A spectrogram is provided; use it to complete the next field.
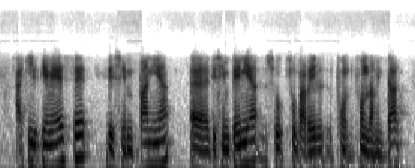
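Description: A man's medium-pitched voice at a very slow pace, with ordinary pitch variation and very even loudness. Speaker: neuroscience researcher. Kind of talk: radio interview.

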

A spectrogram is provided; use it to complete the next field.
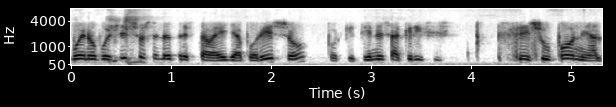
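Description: The recording is dry and close with no echo as a woman speaks at a moderate pace. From Madrid, Spain. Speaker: novelist. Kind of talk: interview.

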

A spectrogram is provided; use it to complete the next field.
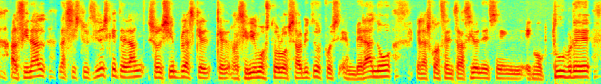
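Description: A man with a plain, everyday voice talks fairly quickly at a fairly high pitch, his intonation fairly even. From Asturias, Spain. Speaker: former football referee. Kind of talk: radio interview.

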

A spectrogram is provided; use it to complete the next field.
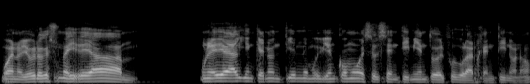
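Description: Talking very fast, a man keeps a medium pitch with ordinary pitch variation. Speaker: football correspondent. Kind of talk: casual chat.

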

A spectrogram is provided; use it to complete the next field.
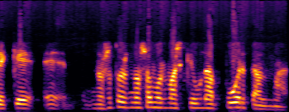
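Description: This man has a normal speaking voice and speaks at a moderate pace. His intonation stays fairly even. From Ibiza. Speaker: sailing club representative. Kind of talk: interview.

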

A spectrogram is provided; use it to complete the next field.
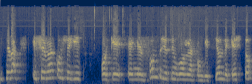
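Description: A woman's high voice with lively intonation, at a fairly slow pace. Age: 80s+. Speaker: nun. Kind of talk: interview.

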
